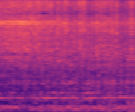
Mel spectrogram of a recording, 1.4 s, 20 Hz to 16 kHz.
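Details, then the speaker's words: Mitsubishi 4M40 2.8L diesel from a Delica, run outside the vehicle after scrapyard purchase, first start: idles rough and stumbling from air still in the fuel system; injector lines being cracked to purge air from the nozzles. "came out but still running a bit rough because we have an error okay let's crack the rest of the injectors engine one fired up because we won't have a pressure at the injector nozzles but we'll push the rest of the air out"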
